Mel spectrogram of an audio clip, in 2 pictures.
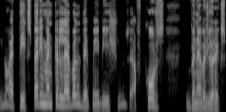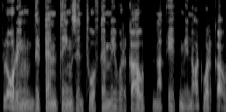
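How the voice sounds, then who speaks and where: A man at medium pitch with very wide pitch swings and a moderate pace, in a very clean recording with a silent background and a dry, close sound with no echo. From Pakistan. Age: 60s. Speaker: university founder. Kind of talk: interview.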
